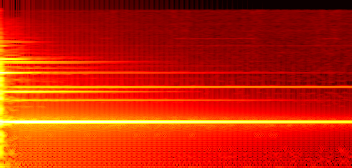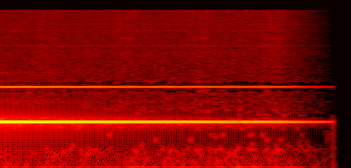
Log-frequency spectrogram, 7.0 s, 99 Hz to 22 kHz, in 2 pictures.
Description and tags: Sample of a demung key from an iron gamelan. Basic mic, some compression, should really have shortened the tail a bit. The note is pelog 5, approximately an 'A'
demung, gamelan, pelog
